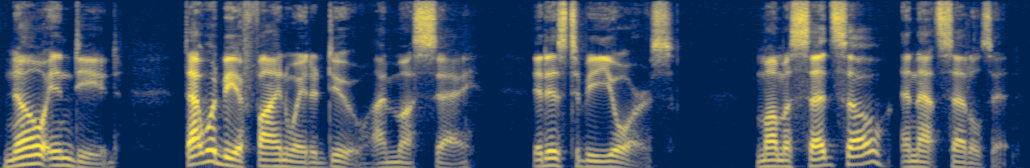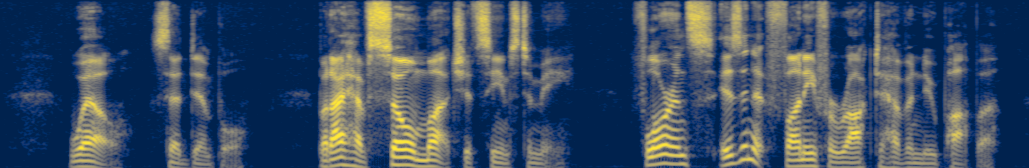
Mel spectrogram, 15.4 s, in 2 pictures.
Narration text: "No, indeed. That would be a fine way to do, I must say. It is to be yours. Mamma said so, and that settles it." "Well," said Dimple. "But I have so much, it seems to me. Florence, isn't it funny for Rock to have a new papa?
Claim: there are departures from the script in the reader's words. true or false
false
